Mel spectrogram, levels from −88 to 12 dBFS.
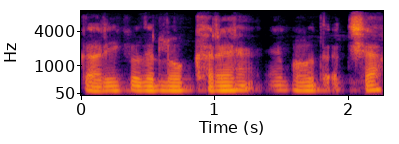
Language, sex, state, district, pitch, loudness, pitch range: Hindi, male, Bihar, Muzaffarpur, 115 Hz, -18 LUFS, 110-120 Hz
